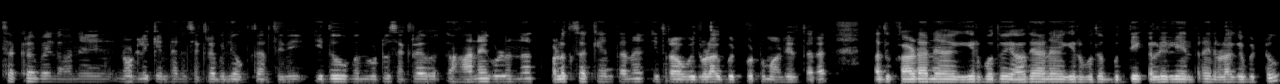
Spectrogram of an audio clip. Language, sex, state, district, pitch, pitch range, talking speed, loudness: Kannada, male, Karnataka, Shimoga, 125 Hz, 120-130 Hz, 165 wpm, -20 LUFS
